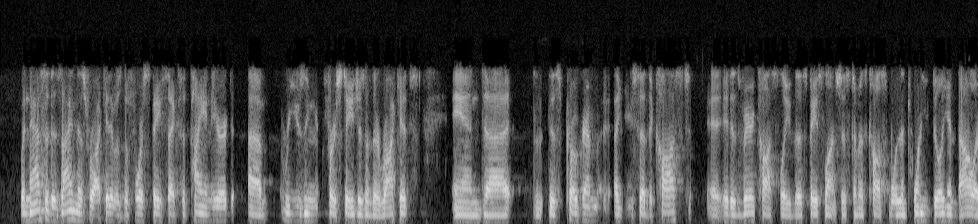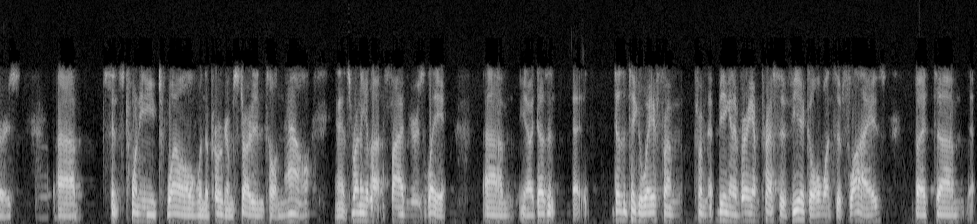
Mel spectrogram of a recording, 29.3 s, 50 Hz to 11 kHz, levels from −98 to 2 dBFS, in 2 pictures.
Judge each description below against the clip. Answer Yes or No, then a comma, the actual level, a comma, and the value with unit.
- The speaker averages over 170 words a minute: No, average, 165 wpm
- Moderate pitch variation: No, narrow, 2.3 semitones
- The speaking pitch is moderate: No, low, 100 Hz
